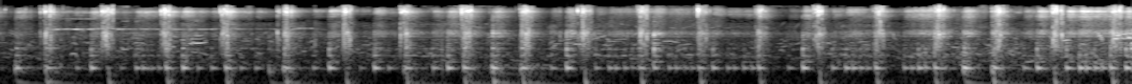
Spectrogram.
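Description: Crowd clapping in steady rhythm at a Black Sea highland festival held in Germany, sharp regular claps about two per second, loud and close, over a low droning hum.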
